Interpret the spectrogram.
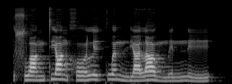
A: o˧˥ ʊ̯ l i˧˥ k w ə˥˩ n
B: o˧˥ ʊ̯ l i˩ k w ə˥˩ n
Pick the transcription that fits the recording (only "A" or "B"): A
